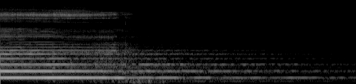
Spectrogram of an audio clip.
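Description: Long decaying tail of a warm reverb plugin on a musical sound. Bright tones fade out first, then lower sustained pitches slowly die away into near silence.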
